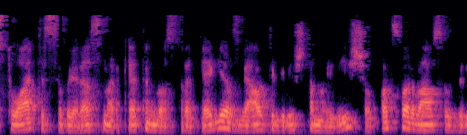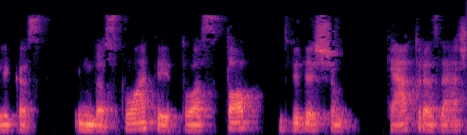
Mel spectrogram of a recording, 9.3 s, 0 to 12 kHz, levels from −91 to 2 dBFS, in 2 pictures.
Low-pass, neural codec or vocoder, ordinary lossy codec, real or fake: 10.8 kHz; none; MP3, 32 kbps; real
